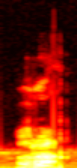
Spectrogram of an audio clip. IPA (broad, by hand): ɾa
